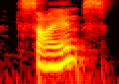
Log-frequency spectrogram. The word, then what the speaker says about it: science: in so for example science as a silent C okay brilliant now it's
